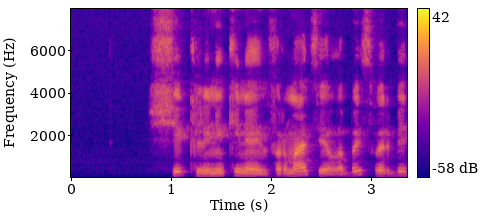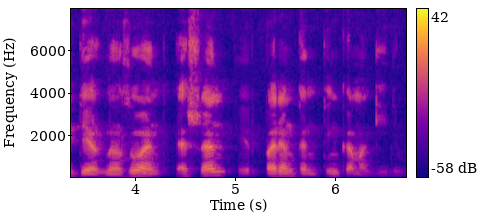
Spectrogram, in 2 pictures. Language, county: Lithuanian, Vilnius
